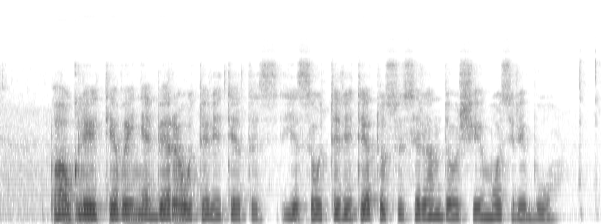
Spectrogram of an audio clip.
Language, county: Lithuanian, Panevėžys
